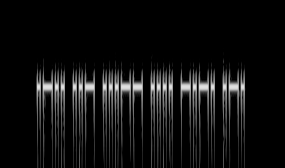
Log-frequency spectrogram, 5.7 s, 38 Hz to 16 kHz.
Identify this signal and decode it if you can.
Morse code, heard as a keyed tone, about 20 wpm, 700 Hz. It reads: LU3HCR
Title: DXCC-100 Call Signs - 6 Characters - 20wpm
